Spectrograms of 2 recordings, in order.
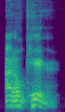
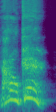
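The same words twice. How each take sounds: First: It is said in a calm, plain voice. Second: It is yelled in a hostile, aggressive voice. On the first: The speaker simply doesn't mind. "You could just say" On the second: The speaker is angry and picking a fight.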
